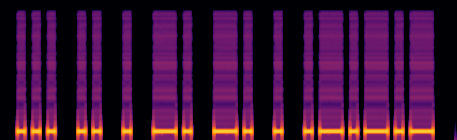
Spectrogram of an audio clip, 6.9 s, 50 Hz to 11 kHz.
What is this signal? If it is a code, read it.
Morse code, heard as a keyed tone, about 10 wpm, 800 Hz. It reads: SIENNE.
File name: morse mp3 / FRANCAIS TEXTE CLAIR 2 VITESSE 10 MOTS MINUTES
